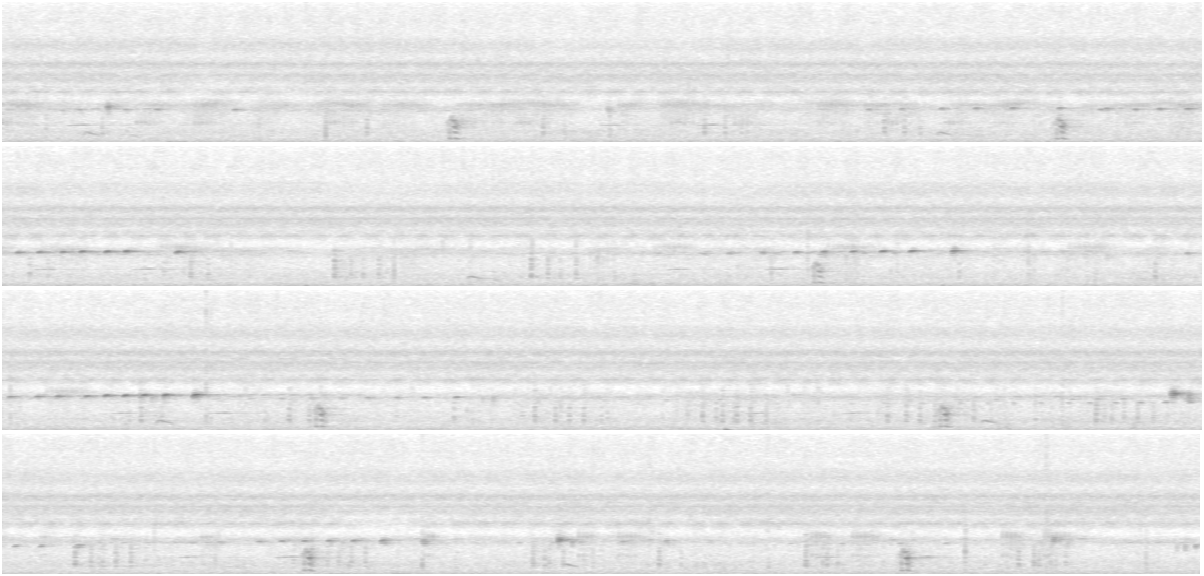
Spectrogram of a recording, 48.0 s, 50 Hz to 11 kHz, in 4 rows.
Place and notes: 種瓜路 桃米里, Puli Township - bamboo forest
Sound of insects, Frogs chirping, bamboo forest
Zoom H2n MS+XY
